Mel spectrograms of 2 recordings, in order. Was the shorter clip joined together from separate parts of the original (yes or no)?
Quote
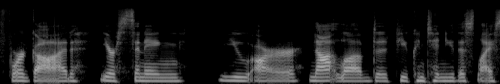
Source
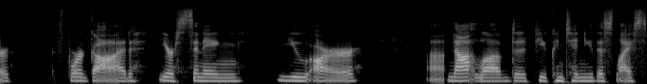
yes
